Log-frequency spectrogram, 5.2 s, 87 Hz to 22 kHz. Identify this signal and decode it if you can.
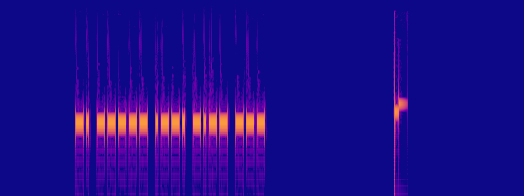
Morse code, heard as a keyed tone, about 41 wpm, 700 Hz. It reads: N0PYO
